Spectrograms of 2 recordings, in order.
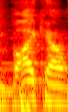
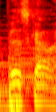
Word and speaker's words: Viscount: got amazing chips like the by count or Viscount however you want to pronounce it I preferably call it the Viscount oh my god that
